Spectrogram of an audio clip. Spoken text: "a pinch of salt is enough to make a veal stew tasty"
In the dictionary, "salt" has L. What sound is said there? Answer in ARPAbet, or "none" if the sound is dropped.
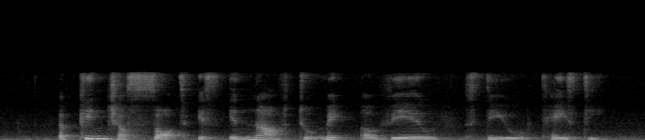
none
